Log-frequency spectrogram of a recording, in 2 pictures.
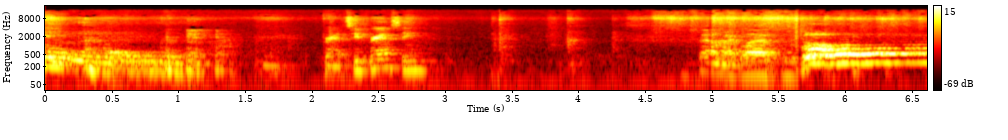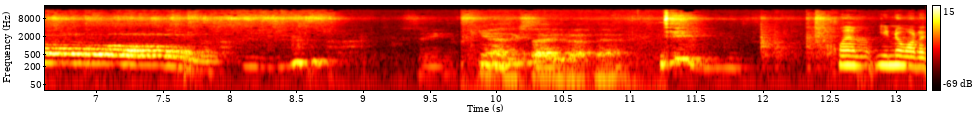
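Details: A male husky joins people in a howl-off, giving a long, arching howl with rich harmonics mixed with the people's voices and howls.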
